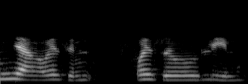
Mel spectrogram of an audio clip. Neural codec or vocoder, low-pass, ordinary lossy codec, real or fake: none; 3.6 kHz; AAC, 32 kbps; real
